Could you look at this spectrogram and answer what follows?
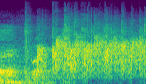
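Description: A church congregation claps and cheers in response to a sermon, a sustained wash of applause that swells after the first second and stays dense and fairly loud throughout.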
